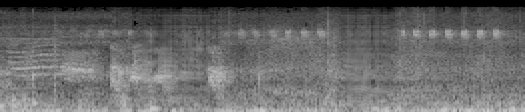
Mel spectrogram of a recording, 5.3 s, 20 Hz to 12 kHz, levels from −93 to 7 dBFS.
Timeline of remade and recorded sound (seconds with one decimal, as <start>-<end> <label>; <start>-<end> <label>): 0.0-1.4 recorded; 1.4-2.1 remade; 2.1-3.4 recorded; 3.4-3.9 remade; 3.9-5.3 recorded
